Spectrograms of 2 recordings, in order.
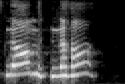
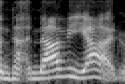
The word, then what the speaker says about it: Naviyad: Did you say his name's Namna? – No, Naviad, right? N-A-V-I-Y-A-D.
